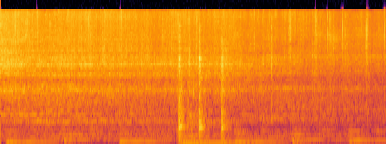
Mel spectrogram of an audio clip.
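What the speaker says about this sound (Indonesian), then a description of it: "Kita tumis dulu bumbunya sampai wangi." Spice paste hits very hot oil and sautés with a loud, continuous sizzle. A few sharp spatula clicks and scrapes break through near the middle over a faint low hum.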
